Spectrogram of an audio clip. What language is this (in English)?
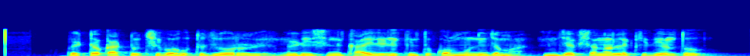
Odia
